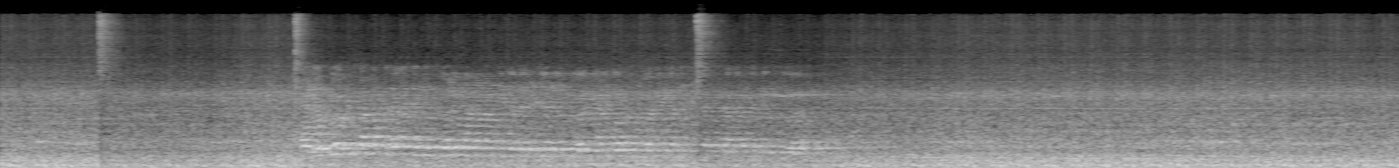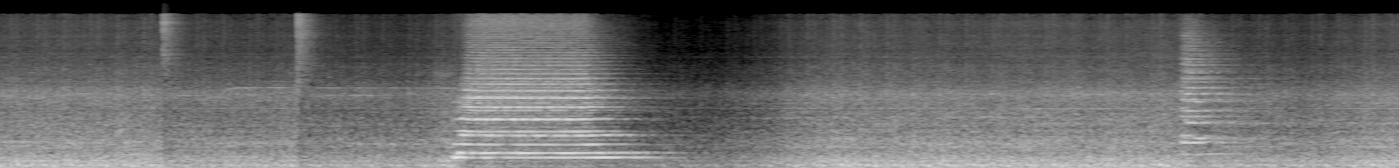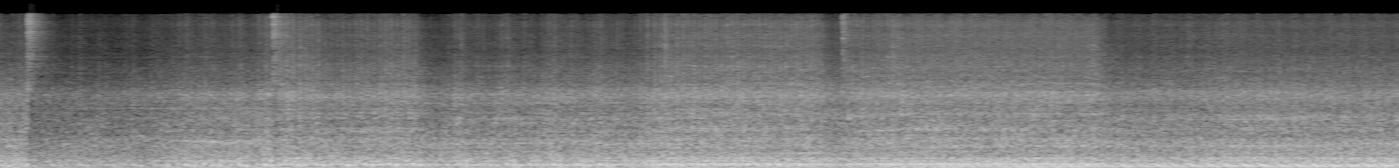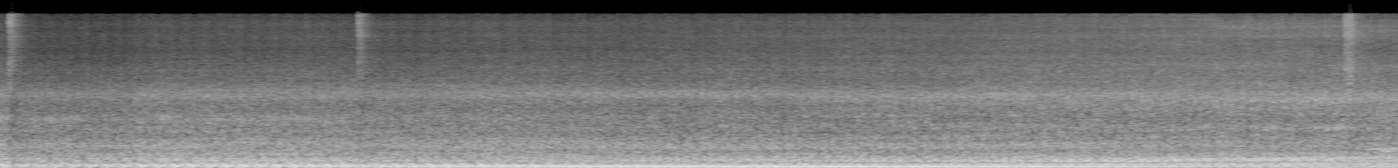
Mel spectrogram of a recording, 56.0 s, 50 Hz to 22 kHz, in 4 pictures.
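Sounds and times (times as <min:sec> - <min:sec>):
train wheel clacks: 0:00.0 - 0:03.5, 0:06.0 - 0:17.3, 0:22.2 - 0:55.9
train rumbling: 0:00.0 - 0:55.9
train horn blasts: 0:18.3 - 0:20.9, 0:25.8 - 0:26.7.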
